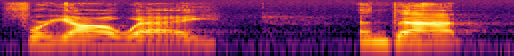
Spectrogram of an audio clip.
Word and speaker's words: Yahweh: So all this is wrapped up in the letters YHWH, which we pronounce Yahweh.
